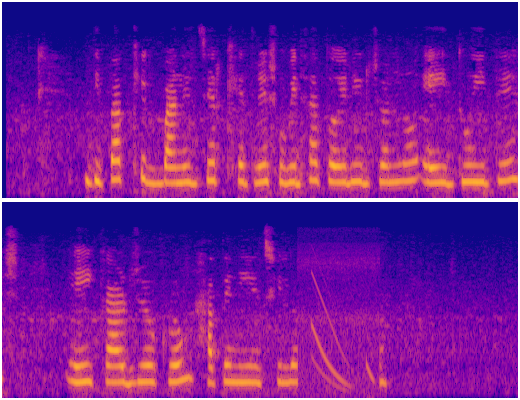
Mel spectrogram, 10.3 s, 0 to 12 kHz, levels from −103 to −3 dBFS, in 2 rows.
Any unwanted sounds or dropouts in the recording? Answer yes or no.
yes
